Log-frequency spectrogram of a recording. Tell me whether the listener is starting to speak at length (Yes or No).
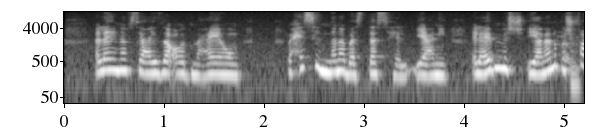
No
